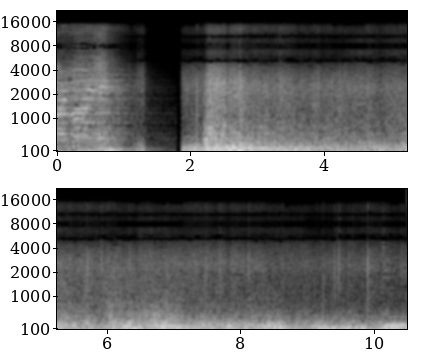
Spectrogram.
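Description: Heavy rain pours steadily with deep rolling thunder rumbling underneath; after a brief quieter moment near the start, the storm surges back loud and close, continuing unbroken to the end.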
